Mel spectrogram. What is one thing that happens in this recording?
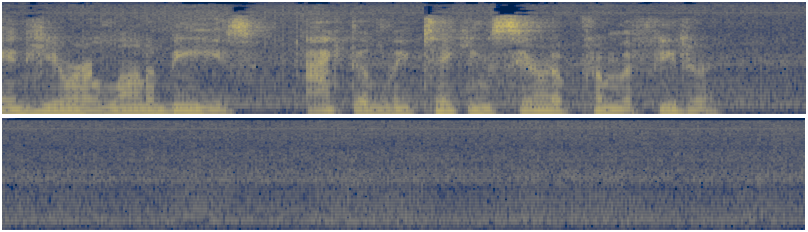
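Bees buzz steadily close by.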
